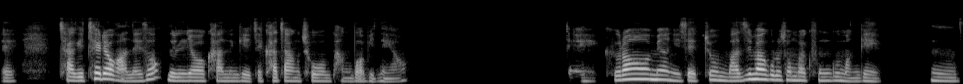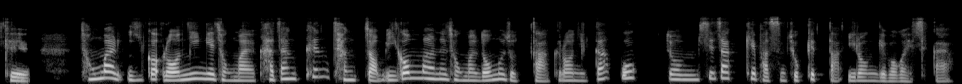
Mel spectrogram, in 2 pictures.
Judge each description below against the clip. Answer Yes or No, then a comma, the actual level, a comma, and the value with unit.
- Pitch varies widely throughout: Yes, wide, 6.4 semitones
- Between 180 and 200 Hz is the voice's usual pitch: Yes, medium, 185 Hz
